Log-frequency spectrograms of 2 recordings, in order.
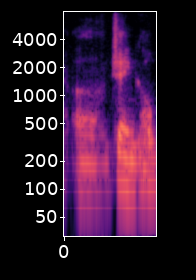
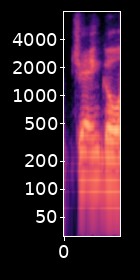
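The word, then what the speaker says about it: Django: think named her dog Jango because of that as well or maybe it's from D Jango on chain because the D is silent Penny Lane oh maybe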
